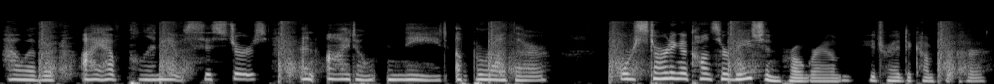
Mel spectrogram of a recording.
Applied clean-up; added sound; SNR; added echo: classical method Wiener filter.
